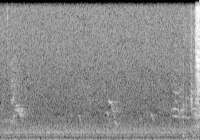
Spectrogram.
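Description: Faint outdoor background noise: a low, steady rumble with a light hiss, before speech resumes at the very end.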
